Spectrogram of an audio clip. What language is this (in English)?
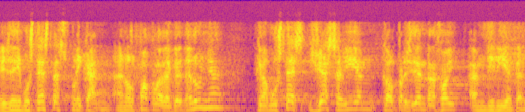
Catalan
